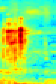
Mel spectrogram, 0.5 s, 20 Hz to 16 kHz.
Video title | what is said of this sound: Avoid These Mistakes! Troubleshooting LG Dryer TE1 and TE2 Error Codes | So it should shake now, it should rattle.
